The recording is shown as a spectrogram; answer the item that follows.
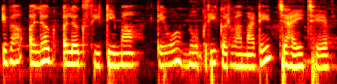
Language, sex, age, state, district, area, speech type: Gujarati, female, 30-45, Gujarat, Amreli, rural, spontaneous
